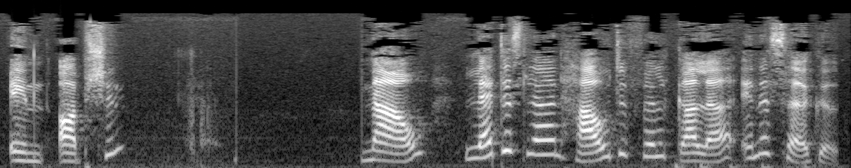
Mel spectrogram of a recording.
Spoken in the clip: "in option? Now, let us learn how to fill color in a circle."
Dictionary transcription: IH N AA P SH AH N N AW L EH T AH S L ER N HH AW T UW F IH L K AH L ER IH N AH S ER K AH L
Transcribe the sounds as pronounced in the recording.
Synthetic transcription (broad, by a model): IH N AA P SH AH N N AW L EH T AH S L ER N HH AW T UW F IH L K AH L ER IH N AH S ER K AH L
